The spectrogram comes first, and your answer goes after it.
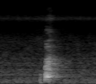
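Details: Mini French Bulldog, determined and stubborn, spotting a flower and climbing the plant, lets out a single short, sharp bark against a quiet background.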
